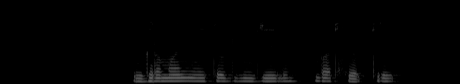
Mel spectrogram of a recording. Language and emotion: Russian, neutral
